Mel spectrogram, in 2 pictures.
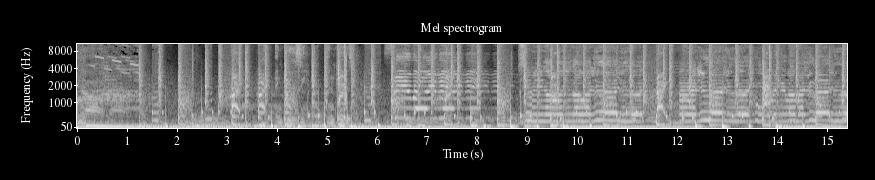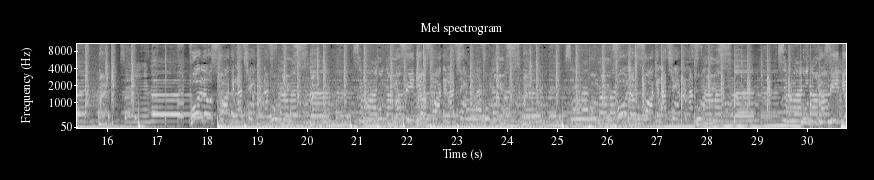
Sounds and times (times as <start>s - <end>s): Afrobeat: 0.0s - 30.7s.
